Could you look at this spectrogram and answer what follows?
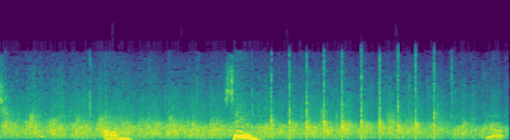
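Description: Steady applause from a crowd at an awards meeting, dense clapping throughout, with a few brief voices calling out over it.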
